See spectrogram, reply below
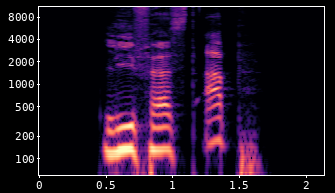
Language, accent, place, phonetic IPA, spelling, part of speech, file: German, Germany, Berlin, [ˌliːfɐst ˈap], lieferst ab, verb, De-lieferst ab.ogg
- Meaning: second-person singular present of abliefern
